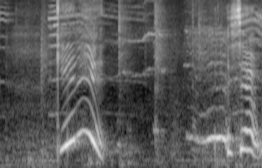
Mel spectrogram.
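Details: Holly, a pet dog indoors, cries on hearing squeaky toys she cannot find. Two high, wavering whines rise and fall, the second drawn out and quavering, with faint squeaky-toy tones above.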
